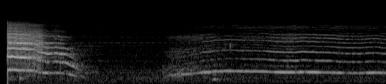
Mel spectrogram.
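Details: A 13-year-old pet mealy amazon parrot gives a loud, harsh, descending harmonic squawk. After a short pause it holds a long, steady, nasal, meow-like tone indoors.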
